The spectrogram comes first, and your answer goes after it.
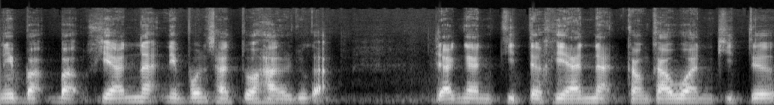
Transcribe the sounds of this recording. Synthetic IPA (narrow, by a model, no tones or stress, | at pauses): nĩbaʔbap̚xianat̪̚nipʊnsat̪uɦald͡ʒuɡa̰ʔ | d͡ʒaŋãnkit̪əxianat̪̚kaŋkawankit̪ə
